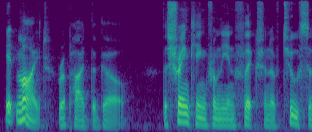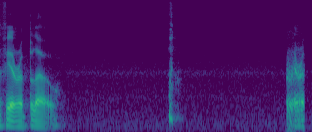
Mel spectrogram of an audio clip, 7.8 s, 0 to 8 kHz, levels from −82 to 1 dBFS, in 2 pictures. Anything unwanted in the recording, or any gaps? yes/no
yes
